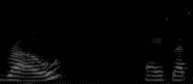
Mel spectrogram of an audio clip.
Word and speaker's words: Rho: is the Greek letter Rho okay so that's not a PE that's not a P it's it's a Greek letter and it's pronounced Rho okay and that's gonna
